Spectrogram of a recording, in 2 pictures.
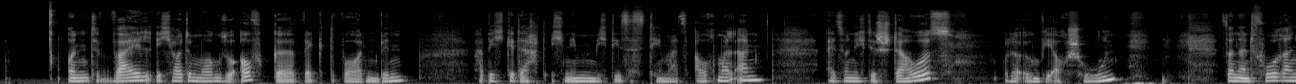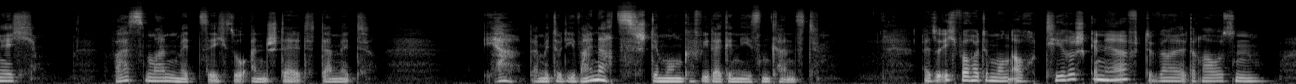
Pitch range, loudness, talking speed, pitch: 135-185 Hz, -26 LUFS, 125 wpm, 150 Hz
